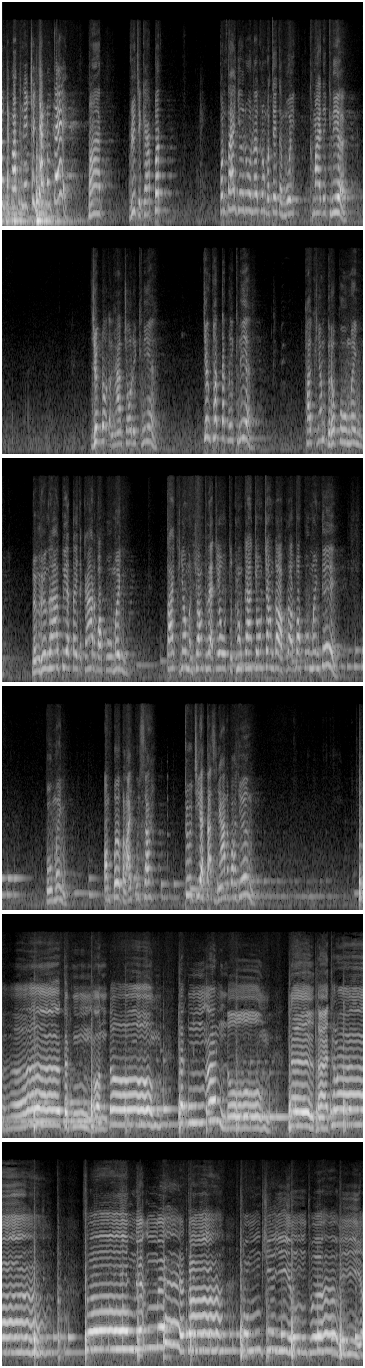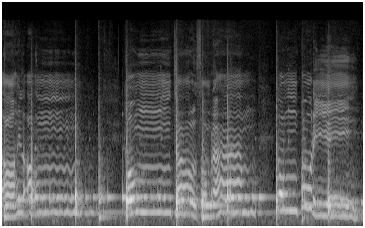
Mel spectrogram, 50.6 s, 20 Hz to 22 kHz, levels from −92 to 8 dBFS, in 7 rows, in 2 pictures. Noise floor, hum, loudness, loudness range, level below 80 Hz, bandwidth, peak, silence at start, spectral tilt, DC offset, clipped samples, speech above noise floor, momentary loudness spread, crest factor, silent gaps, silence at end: -53 dBFS; none; -16 LUFS; 15 LU; -52 dBFS; 14 kHz; 0 dBFS; 0 s; -6.5 dB/octave; under 0.1%; under 0.1%; 38 dB; 16 LU; 16 dB; none; 0 s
